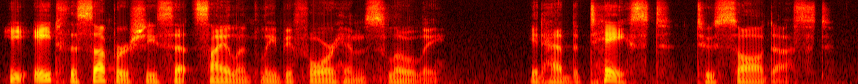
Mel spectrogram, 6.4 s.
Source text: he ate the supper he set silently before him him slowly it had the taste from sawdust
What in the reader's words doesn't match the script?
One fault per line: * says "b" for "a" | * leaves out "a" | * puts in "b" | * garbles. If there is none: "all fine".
* says "she" for "he"
* leaves out "him"
* says "to" for "from"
